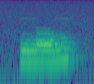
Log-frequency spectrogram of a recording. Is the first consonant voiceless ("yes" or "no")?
no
